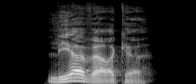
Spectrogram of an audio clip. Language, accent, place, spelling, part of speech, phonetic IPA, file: German, Germany, Berlin, Lehrwerke, noun, [ˈleːɐ̯ˌvɛʁkə], De-Lehrwerke.ogg
- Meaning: nominative/accusative/genitive plural of Lehrwerk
